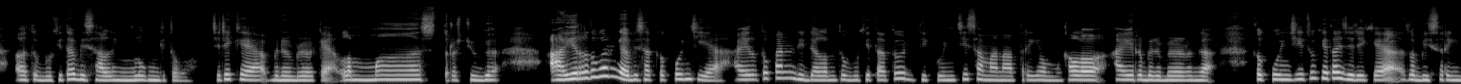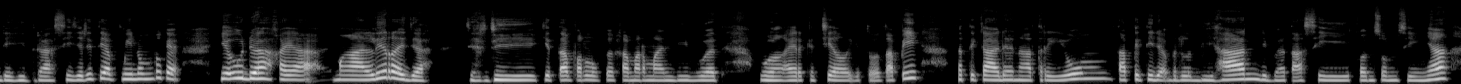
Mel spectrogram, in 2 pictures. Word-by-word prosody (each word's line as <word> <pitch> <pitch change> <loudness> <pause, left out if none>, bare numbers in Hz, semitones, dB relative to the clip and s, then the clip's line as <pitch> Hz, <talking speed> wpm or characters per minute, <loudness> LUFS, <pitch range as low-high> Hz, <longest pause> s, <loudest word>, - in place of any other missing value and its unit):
eee, 205 -1 -2
tubuh 195 -3 -3
kita 235 +2 0
bisa 210 -2 0
linglung 195 +1 +1
gitu 190 0 -9 0.2
loh. - - -28
Jadi 235 +3 -2
kayak 210 -5 -1
benar-benar 195 -1 0
kayak - - -5
lemas, 215 +1 0
terus 200 -1 -9
juga, 205 0 -1 0.5
air 230 +5 +6
tuh 335 - +1
kan 385 +1 +3
enggak 245 - +3
bisa 220 +1 -2
kekunci 220 0 -2
ya, 180 - -5
air 220 +1 -2
tuh 275 +5 -5
kan 290 -2 0
di 230 - +2
dalam 200 0 -1
tubuh 200 -2 -4
kita 210 0 -3
tuh 270 -1 0
dikunci 200 +1 -5
sama 235 -5 -1
natrium, 195 -1 -3
kalau 205 0 +3 0.2
air 215 0 +1
benar-benar 195 -1 +1
enggak 195 -1 -1 0.4
ke 230 - +2
kunci 225 0 0
itu, 290 - -2
kita 285 0 +3
jadi 225 -4 +2
kayak 205 +1 +1 0.2
lebih 205 -1 0
sering 200 -1 -3
dehidrasi. 190 +1 -3
Jadi 200 +5 -1
tiap 250 -2 +2
minum 245 +1 +2
tuh 305 - -1
kayak, 250 - +2 0.4
ya 260 - +7
udah, 270 -2 +7
kayak 215 -2 +2 0.2
mengalir 215 +7 +4
aja. 200 -9 +5 0.4
Jadi 200 +1 +1
kita 200 -1 +2
perlu 195 -1 -2
ke 200 0 -5
kamar 190 -1 -2
mandi 185 0 -2
buat 190 0 -1 0.4
buang 190 -2 +1
air 190 0 0
kecil 190 0 -2
gitu, 180 0 -8
tapi 275 +11 0 0.4
ketika 220 -2 +2
ada 205 0 0
natrium, 210 +7 -1
tapi 205 +1 -1
tidak 210 -4 -1
berlebihan, 195 +5 +3
dibatasi 190 0 -4
konsumsinya, 190 +5 +1
205 Hz, 155 wpm, -21 LUFS, 195-225 Hz, 0.5 s, ya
